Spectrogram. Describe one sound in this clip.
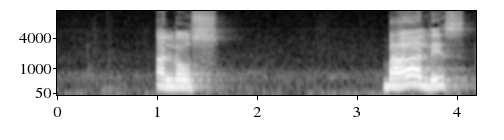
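A middle-aged woman speaks with feeling into a microphone in a large echoing hall.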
